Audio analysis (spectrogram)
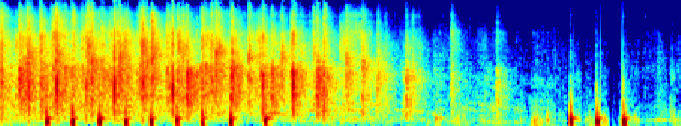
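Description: A small group claps in a brisk, fairly steady rhythm for a couple of seconds, then the applause thins into a few scattered, sharper claps before stopping.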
